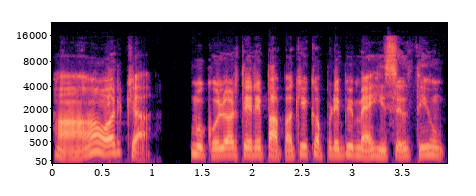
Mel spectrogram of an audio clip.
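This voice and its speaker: A woman voicing a shrewd, resourceful middle-aged mother-in-law who talks calmly and reassuringly in a lowered voice. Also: normal speed, dry recording, dull audio, natural voice. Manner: calm, reassuring, matter-of-fact.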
